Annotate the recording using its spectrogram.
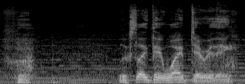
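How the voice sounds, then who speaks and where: An actor playing a practical, loyal bodyguard in a video game, speaking in a terse, blunt, casual way. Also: male voice, deep voice, normal speed, natural voice. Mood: focused. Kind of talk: video game cutscene acting. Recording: music over the voice.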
